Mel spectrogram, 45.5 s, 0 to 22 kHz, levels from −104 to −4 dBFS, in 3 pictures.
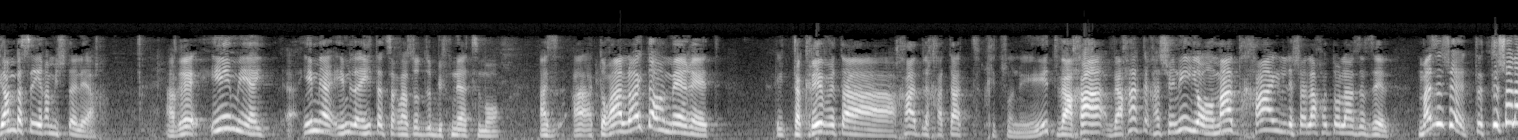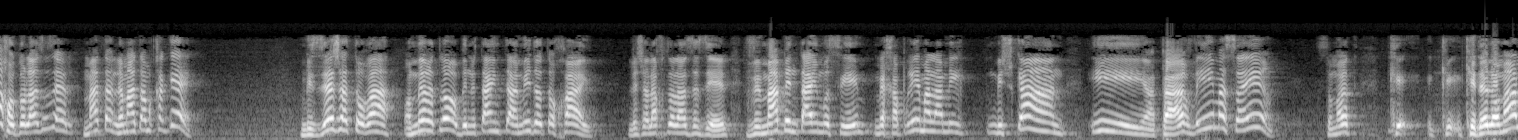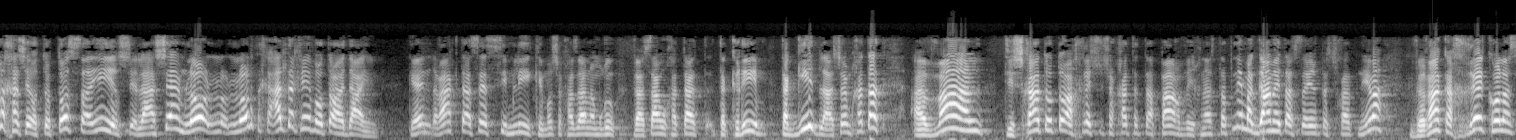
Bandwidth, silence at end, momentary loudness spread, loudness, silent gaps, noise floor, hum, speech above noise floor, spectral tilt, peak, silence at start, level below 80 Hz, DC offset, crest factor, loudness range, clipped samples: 8 kHz; 0 s; 13 LU; -15 LUFS; none; -52 dBFS; none; 37 dB; -4.5 dB/octave; 0 dBFS; 0 s; -54 dBFS; under 0.1%; 16 dB; 5 LU; under 0.1%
